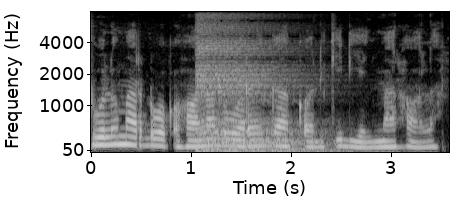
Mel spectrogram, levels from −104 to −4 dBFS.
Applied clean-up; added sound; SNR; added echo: none; Explosion; 8 dB; none.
